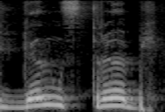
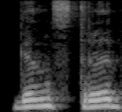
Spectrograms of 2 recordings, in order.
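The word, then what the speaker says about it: Gundestrup: Celta digamos assim um É o caldeirão de ganshrub né em inglês vocês vão encontrar mais coisas né Eu vou soletrar se escreve g u n d e s t r u p games trub e daí khaldromo de caldeirão vocês vão ver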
